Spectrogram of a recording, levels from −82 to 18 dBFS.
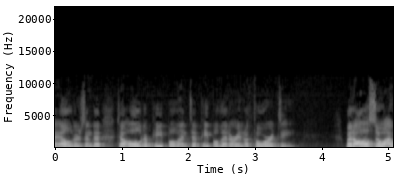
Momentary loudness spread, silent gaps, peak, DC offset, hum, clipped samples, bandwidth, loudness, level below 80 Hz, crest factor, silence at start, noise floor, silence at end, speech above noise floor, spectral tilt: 11 LU; none; -2 dBFS; under 0.1%; none; under 0.1%; 10.5 kHz; -18 LUFS; -64 dBFS; 16 dB; 0 s; -58 dBFS; 0 s; 41 dB; -6 dB/octave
